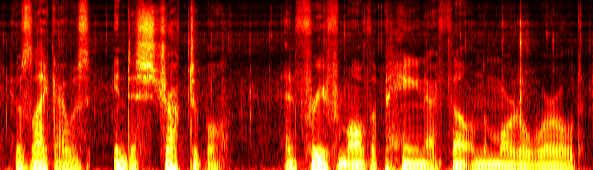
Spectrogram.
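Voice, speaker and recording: A man narrating a scripted first-person horror story in a steady, somber way. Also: deep voice, brisk.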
